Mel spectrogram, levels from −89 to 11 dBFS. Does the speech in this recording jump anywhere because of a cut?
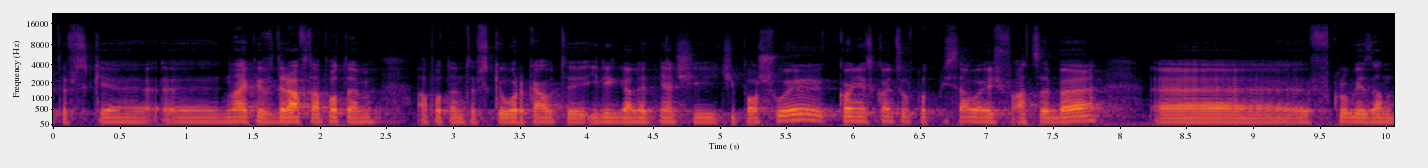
yes; 1 cut; at 4.0 s

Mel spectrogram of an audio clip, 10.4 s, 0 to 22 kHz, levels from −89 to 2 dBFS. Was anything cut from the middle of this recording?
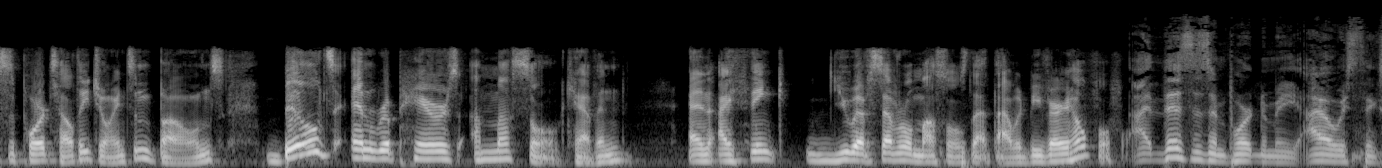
yes; 1 cut; at 8.4 s

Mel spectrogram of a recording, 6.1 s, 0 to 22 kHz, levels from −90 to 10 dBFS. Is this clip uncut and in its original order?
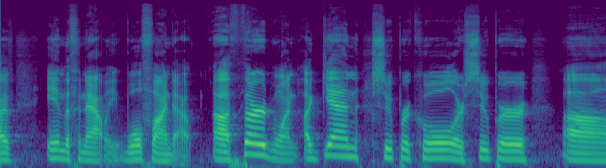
no; 2 cuts; at 2.0 s, 3.7 s

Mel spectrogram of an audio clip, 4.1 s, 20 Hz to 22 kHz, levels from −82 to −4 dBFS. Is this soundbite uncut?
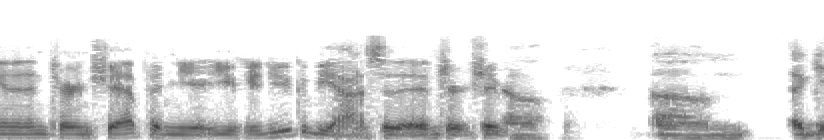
no; 1 cut; at 2.5 s

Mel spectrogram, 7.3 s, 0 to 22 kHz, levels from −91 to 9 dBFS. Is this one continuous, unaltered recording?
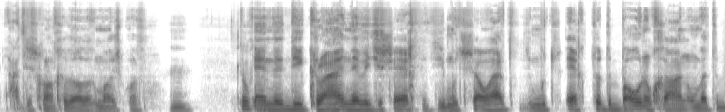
yes; 0 cuts

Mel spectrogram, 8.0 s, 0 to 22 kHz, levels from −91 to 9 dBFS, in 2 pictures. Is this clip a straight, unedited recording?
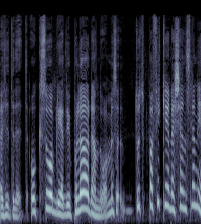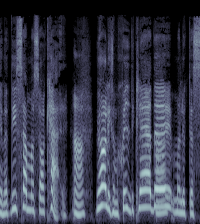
yes; 0 cuts

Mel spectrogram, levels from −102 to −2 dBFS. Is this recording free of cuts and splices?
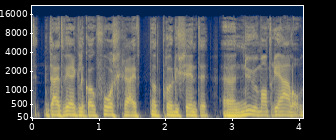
no; 1 cut; at 2.8 s

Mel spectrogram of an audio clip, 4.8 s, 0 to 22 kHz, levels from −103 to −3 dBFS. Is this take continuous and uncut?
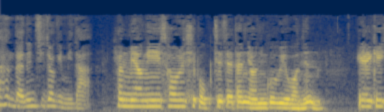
no; 1 cut; at 1.3 s

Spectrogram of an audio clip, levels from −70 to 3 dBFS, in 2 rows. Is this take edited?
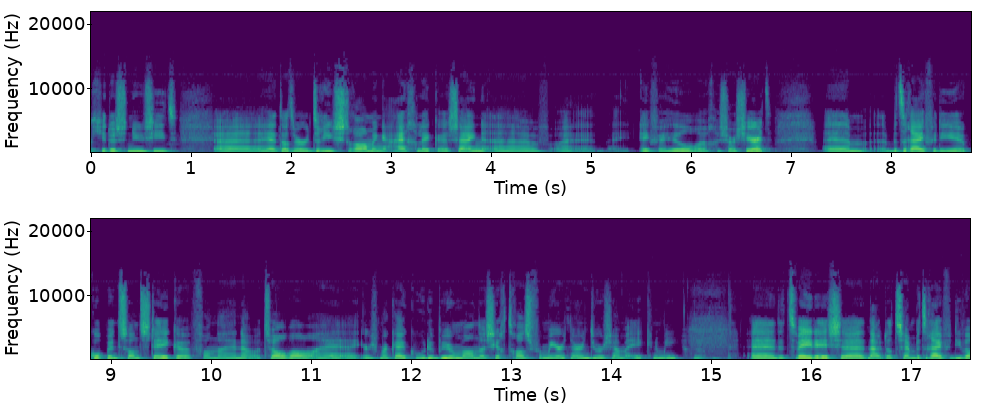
yes; 1 cut; at 1.2 s

